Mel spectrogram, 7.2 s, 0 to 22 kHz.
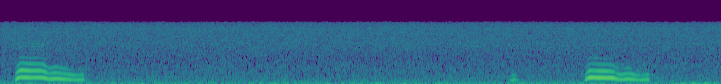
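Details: Autumn territorial calling by a Eurasian eagle-owl at a Latvian nest, evening of 1 October 2017: a deep falling hoot, a faint brief note, then a second hoot nearly six seconds after the first.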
